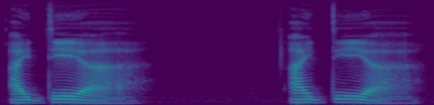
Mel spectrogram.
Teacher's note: this schwa sound in an open position at the end of some words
